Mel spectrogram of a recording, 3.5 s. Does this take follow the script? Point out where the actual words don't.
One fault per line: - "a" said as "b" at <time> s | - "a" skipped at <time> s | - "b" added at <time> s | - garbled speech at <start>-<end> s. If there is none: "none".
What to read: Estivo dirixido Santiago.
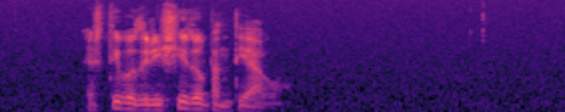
none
